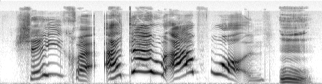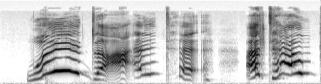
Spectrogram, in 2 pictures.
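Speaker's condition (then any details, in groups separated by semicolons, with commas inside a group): Cerebral palsy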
